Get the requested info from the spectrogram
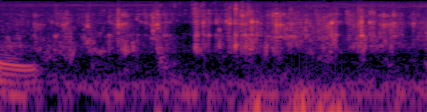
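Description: Light splashing and dripping water, a quick run of small sharp ticks and splashes.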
